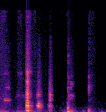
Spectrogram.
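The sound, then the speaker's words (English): Wild dogs give a handful of short, separate calls, chattering, laugh-like yelps and a lower growling burst, spaced out over a couple of seconds at moderate volume with no talking. “And listen to this horrible laughing and growling.”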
